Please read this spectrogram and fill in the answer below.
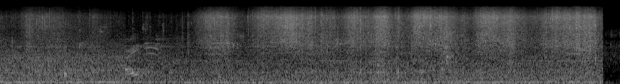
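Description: Wind buffeting an outdoor microphone: a steady low rumble with gusty hiss that swells and fades, and faint distant voices now and then.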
